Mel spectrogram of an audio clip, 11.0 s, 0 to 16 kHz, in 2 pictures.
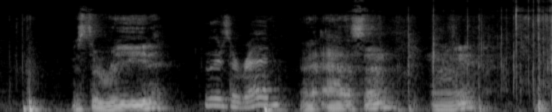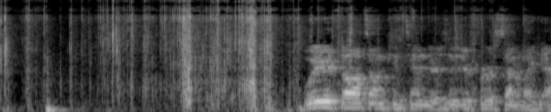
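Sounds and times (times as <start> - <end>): foil wrapper crinkling and tearing: 4.6 - 11.0.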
